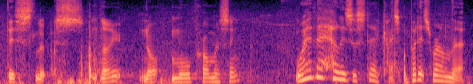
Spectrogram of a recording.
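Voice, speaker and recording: A man's voice: on the high side, very animated, moderate pace. A young man narrating casually as he explores abandoned buildings, swearing and thinking aloud. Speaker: vlogger. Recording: handheld camera with background noise.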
